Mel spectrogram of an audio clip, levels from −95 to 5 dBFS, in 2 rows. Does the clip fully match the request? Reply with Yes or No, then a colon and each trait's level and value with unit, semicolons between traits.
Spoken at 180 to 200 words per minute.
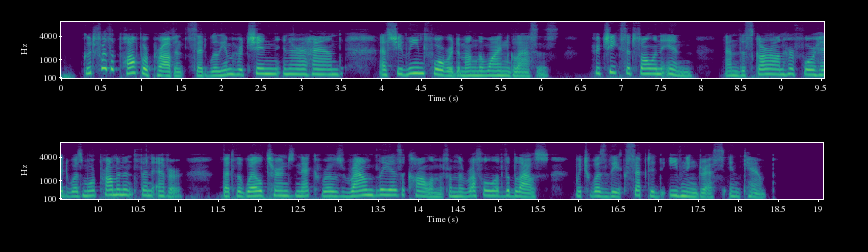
Yes: average, 190 wpm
